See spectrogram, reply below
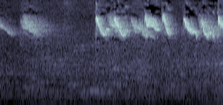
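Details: Singing white-eye giving a high sweet warble: a drawn-out whistled note, a brief pause, then a quick tumbling run of slurred high notes, over a faint low hum.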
